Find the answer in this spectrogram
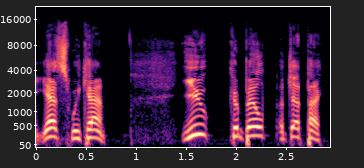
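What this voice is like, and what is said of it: Imitates another person's voice. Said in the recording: “my Barack Obama impression ... That was a Barack Obama impression.”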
